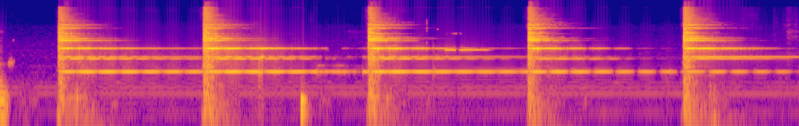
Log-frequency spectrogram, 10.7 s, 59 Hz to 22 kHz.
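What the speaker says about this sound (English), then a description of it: "let me give these 5 bells for the 4 boys that were lost" Five bell strikes ring out in a memorial for fallen firefighters, each a bright clang spaced about two seconds apart, its ringing tone lingering and fading before the next stroke.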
